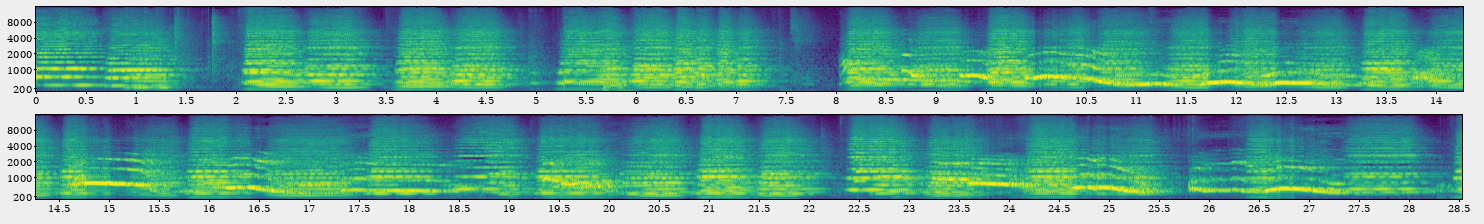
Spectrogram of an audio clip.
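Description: Accordion playing chords, joined about eight seconds in by a chocolate Labrador howling along, its drawn-out howls sliding up and down in pitch over the music until the end.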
